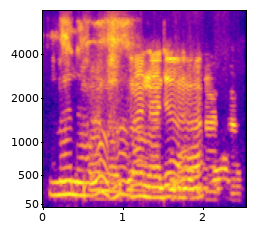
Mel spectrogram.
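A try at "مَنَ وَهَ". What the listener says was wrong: জাহা কেন এটা ওয়াও না মানা ওয়াহা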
